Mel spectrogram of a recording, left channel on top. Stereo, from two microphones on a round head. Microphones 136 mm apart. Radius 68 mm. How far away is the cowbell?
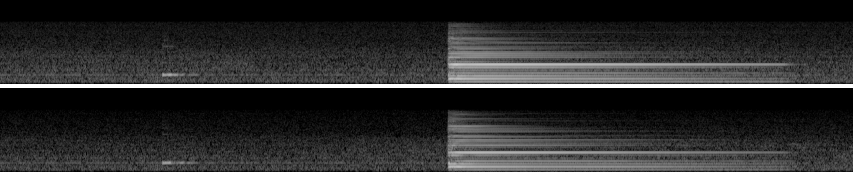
About 1.6 m.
